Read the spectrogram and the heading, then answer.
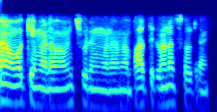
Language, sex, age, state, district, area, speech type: Tamil, male, 18-30, Tamil Nadu, Coimbatore, urban, conversation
